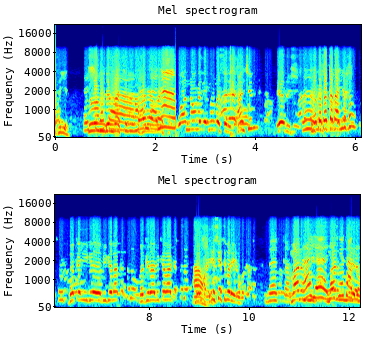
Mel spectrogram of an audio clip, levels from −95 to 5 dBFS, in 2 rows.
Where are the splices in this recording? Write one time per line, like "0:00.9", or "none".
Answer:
0:02.4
